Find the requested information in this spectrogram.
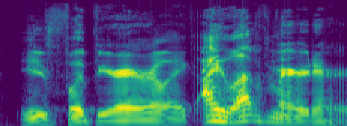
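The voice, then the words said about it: Imitates another person's voice. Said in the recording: “That's a really good me impression.”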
